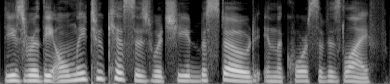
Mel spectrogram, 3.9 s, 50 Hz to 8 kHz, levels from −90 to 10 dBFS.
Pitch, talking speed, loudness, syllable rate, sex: 175 Hz, 245 wpm, -17 LUFS, 6.1 syllables/s, female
